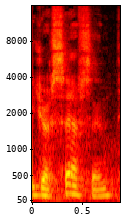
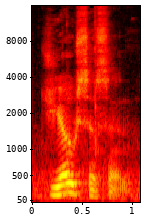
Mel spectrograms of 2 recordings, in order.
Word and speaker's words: Josephson: years now and it's i pronounced it josephson pretty close just for the first guest but it's josephson josephson like joseph with a son on it uh pronoun i mean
